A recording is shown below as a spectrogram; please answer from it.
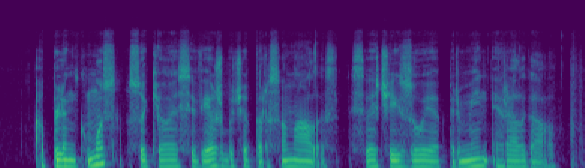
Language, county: Lithuanian, Panevėžys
